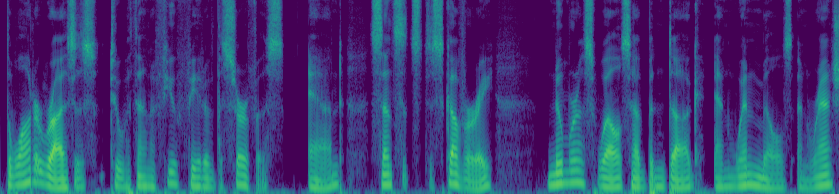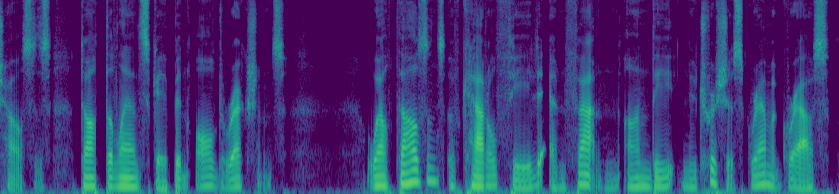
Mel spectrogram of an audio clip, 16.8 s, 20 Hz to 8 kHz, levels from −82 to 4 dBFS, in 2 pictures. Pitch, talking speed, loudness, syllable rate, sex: 95 Hz, 155 wpm, -24 LUFS, 4.8 syllables/s, male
